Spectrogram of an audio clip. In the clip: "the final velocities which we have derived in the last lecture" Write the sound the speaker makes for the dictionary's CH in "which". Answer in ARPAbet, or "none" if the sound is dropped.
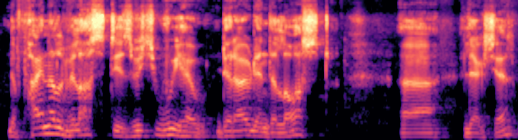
CH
